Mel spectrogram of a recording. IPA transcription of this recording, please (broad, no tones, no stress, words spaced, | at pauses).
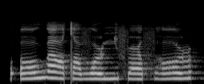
ʔɔːwaːtˤɤ vɔɭɲifʕɔfɦɔːɭ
